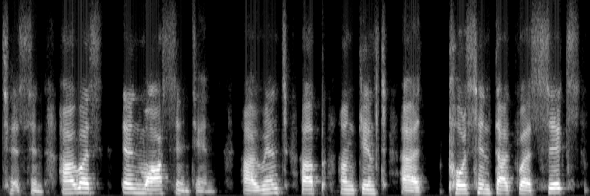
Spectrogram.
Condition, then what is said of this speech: Cerebral palsy. It affects your balance, your speech and coordination.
